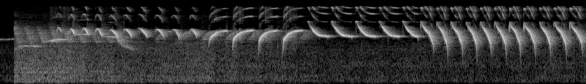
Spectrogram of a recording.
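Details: Canary singing a long, lively master song meant to teach young canaries. A rapid trill gives way to rising slurred whistles repeated about three times a second, speeding into a steady run of bright descending sweeps, with a faint background hiss.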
